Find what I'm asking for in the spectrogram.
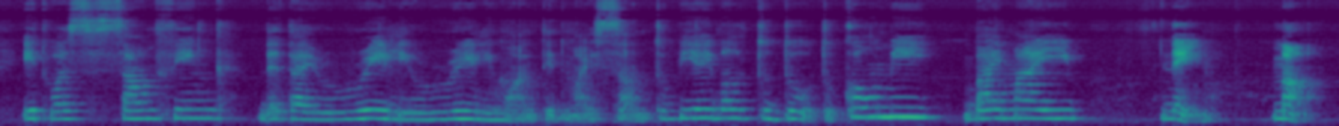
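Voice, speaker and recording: In a Romanian accent, a woman with a high pitch speaks at a very slow pace. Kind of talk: personal testimony. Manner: halting, many pauses.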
